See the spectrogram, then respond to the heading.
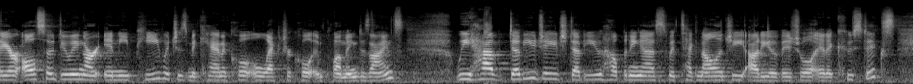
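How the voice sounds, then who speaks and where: Speech with ordinary pitch variation comes at a fairly quick pace over noticeable background noise. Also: woman. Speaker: architect presenting to school board. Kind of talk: presentation to school board. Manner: fast.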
